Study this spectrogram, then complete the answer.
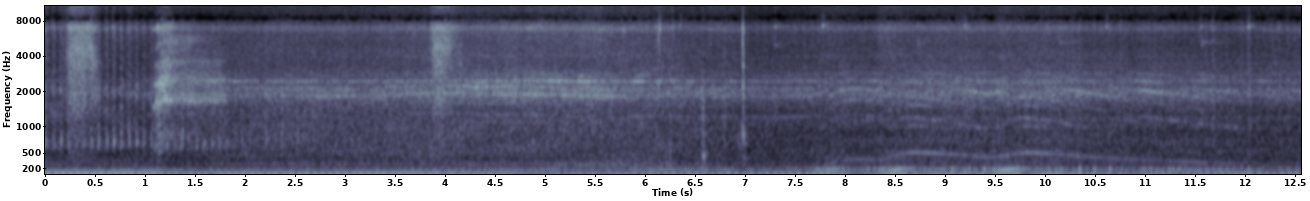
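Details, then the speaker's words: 1986 Subaru GL sedan, revived after a decade parked outside; carb engine idles and revs with a loud, raw, deep unmuffled rumble, running fairly well after initial no-start; muffler is blown out. "it moves it stops it has brakes the mufflers blown out but it sounds pretty freakin badass"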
